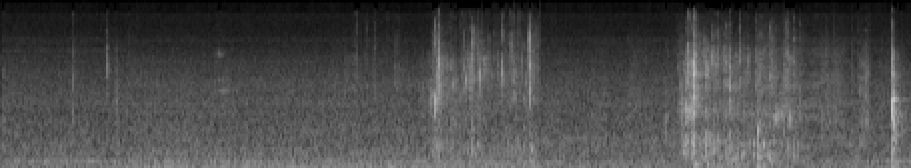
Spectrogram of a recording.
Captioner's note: return blowing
